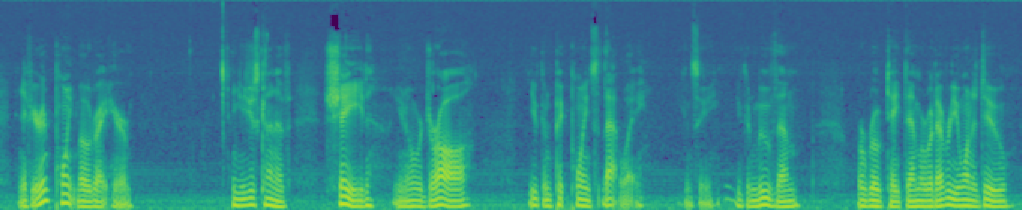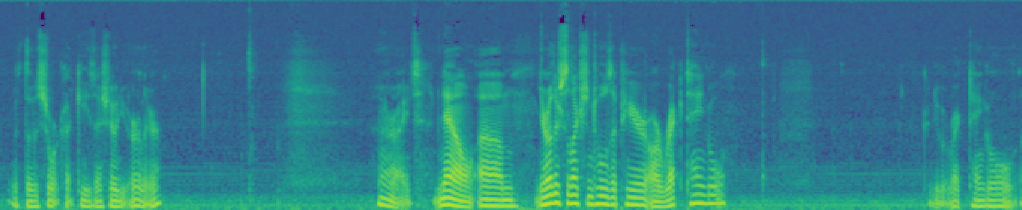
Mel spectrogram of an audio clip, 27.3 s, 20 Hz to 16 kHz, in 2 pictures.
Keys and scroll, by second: 12.0 r.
